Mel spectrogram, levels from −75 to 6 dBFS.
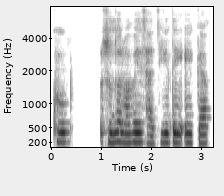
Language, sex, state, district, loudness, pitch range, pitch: Bengali, female, West Bengal, Purulia, -17 LUFS, 180-200 Hz, 195 Hz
